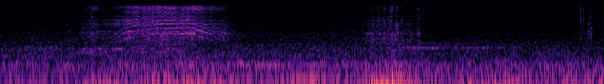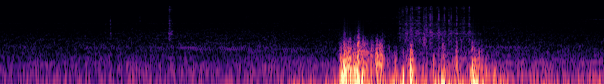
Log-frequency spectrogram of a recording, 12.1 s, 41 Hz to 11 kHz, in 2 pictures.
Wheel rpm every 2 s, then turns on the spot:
60, 20, 10, 0, 0, 10.
10-12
